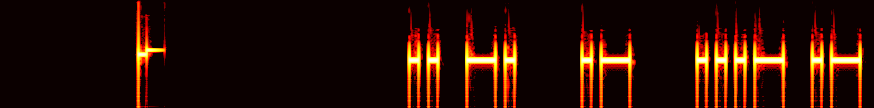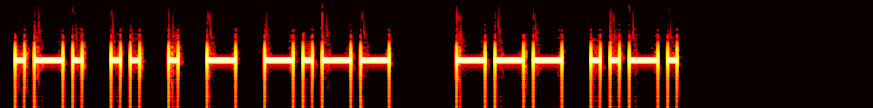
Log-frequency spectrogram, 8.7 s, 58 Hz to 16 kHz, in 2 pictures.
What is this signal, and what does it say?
Morse code, heard as a keyed tone, about 25 wpm, 700 Hz. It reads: IN A VARIETY OF
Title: Sets of 4 Words 25wpm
